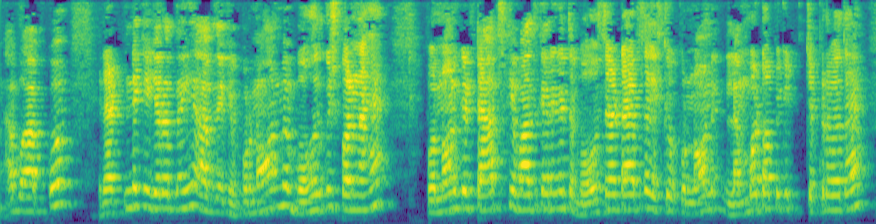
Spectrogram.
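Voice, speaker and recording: High-voiced man teaching grammar, echoey. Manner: repeats key phrases slowly, asks and answers own questions. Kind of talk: classroom-style grammar lesson in Hindi. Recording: echoey room.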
